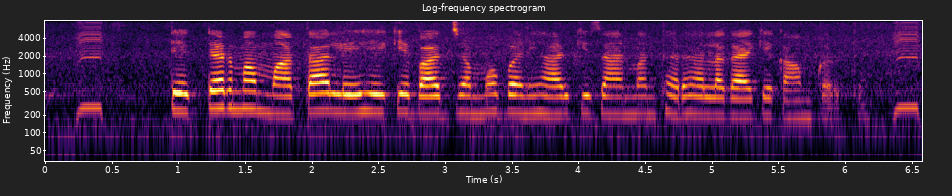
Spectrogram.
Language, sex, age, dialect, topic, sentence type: Chhattisgarhi, female, 18-24, Central, agriculture, statement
